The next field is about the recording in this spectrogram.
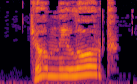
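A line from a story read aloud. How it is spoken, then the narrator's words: Frightened whisper. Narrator (Russian): испуганным шепотом продолжал Олливандер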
